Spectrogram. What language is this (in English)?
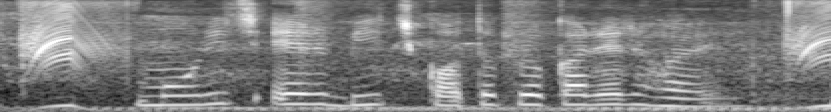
Bangla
